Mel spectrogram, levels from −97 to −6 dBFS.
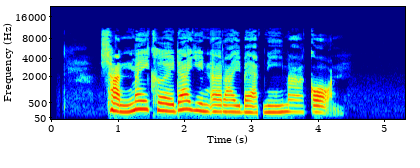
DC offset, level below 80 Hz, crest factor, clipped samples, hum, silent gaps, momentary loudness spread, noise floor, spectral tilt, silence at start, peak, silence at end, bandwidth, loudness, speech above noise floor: under 0.1%; -74 dBFS; 20 dB; under 0.1%; none; none; 8 LU; -74 dBFS; -6 dB/octave; 0.75 s; -2 dBFS; 1.1 s; 11 kHz; -21 LUFS; 53 dB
